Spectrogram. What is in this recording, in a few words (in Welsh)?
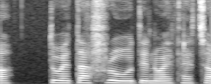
"ffrwd", Welsh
